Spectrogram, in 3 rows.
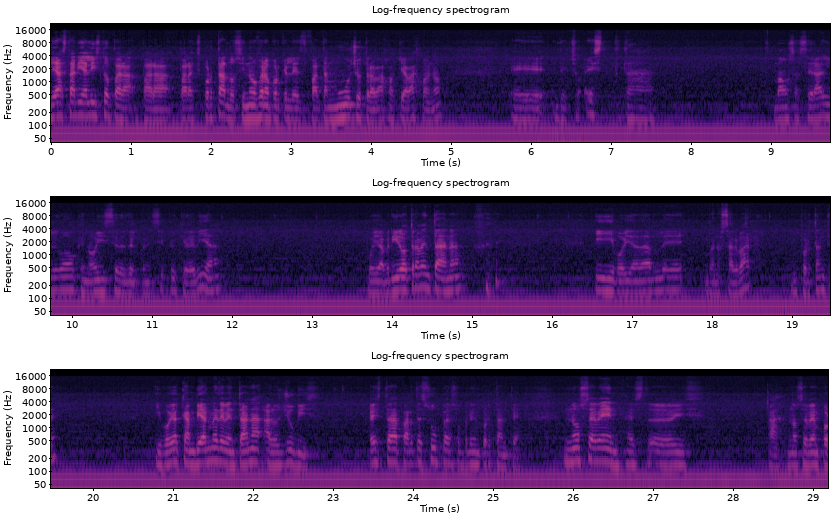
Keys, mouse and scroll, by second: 0.3 middle click, 2.0-2.3 scroll up 4, 2.9 middle click, 4.2 middle click, 4.7 scroll up 2, 5.4 Tab, 6.3 alt+right click, 6.8 scroll down 2, 8.5-8.9 scroll down 5, 8.9 middle click, 10.6 click, 11.4 click, 12.5 click, 14.0 click, 15.8 click, 18.5 click, 21.4 click, 23.4 scroll down 4, 24.0-24.4 scroll up 8, 24.8 a, 25.4-26.3 scroll down 18, 26.4-26.9 scroll up 5, 27.1-27.8 scroll down 4.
